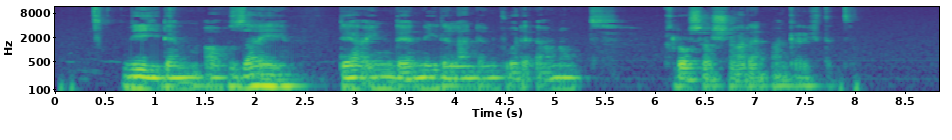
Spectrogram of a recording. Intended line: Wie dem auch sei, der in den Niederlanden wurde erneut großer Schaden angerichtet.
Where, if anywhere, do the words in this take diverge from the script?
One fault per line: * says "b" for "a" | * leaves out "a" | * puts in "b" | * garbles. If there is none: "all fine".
all fine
